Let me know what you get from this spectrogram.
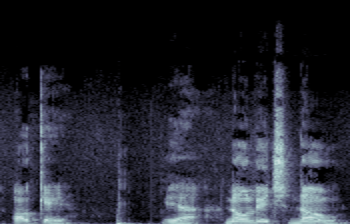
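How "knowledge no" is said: knowledge said "no-ledge", k silent, slow; correct pronunciation. Shown as a demonstration. Teacher contrasting no with keno for students. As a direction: begin knowledge with "no", not "keno". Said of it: "Jadi bukan keno".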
